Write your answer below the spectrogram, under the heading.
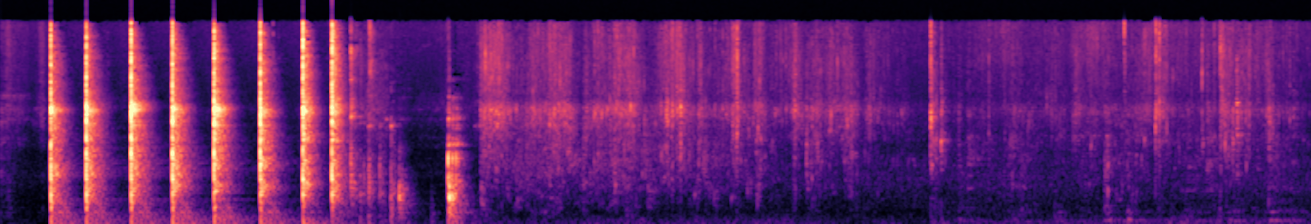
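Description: A knife being batoned with a wooden stick through a piece of firewood to split kindling: about ten sharp wooden knocks in five seconds, the last one the loudest. A quieter, steady outdoor background follows.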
